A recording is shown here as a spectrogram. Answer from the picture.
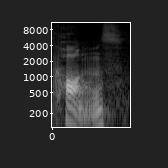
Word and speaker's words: cons: And this one is pronounced cons.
